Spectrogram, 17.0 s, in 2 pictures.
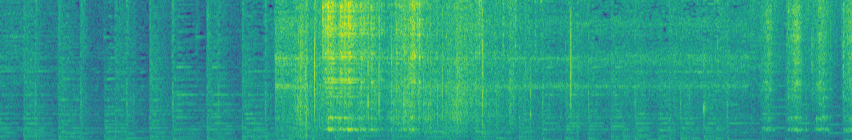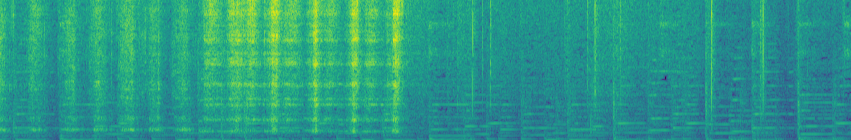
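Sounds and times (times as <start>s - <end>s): background music: 0.0s - 17.0s
anchovies scraping in a frying pan: 2.8s - 15.6s.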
